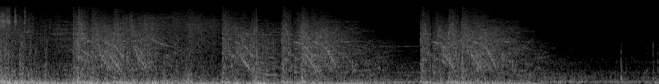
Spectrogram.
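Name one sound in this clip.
Energy blades hum and clash in a fight.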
